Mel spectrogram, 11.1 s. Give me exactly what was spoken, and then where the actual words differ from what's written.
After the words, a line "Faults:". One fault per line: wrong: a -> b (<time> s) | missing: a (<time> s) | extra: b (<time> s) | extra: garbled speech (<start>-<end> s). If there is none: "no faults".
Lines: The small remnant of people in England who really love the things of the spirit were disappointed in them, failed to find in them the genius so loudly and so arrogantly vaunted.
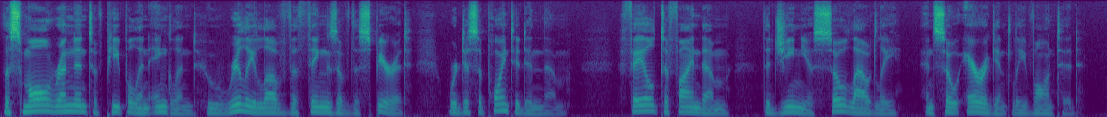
The small remnant of people in England who really love the things of the spirit were disappointed in them, failed to find them the genius so loudly and so arrogantly vaunted.
Faults:
missing: in (7.0 s)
